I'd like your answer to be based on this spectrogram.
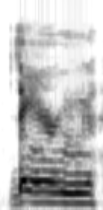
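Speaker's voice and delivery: high, sharp "ding" sound effect; imitated boing of the shorts; mock ding. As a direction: pop the word out like a cartoon spring.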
